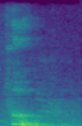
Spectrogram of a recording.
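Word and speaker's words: pu: The word is poo. That's how you pronounce it.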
